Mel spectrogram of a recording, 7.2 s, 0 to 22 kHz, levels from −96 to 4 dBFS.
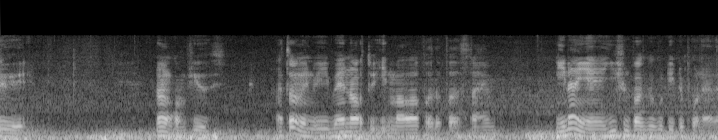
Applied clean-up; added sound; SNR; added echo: none; Thunder / Bicycle; 0 dB; none.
